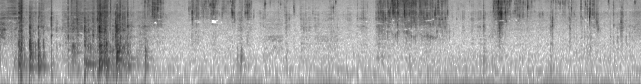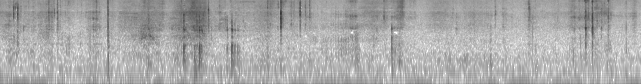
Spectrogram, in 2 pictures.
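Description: Crunching and scraping of crumbly wet clay and rock being broken away around embedded stones, loudest and densest in the first two seconds, then scattered crackles and small clicks.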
